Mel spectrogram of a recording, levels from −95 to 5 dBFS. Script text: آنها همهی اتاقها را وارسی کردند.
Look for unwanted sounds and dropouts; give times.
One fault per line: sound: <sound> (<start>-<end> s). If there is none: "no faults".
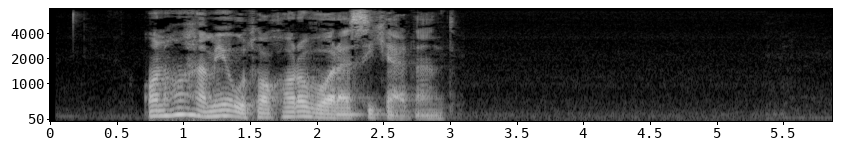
no faults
